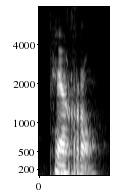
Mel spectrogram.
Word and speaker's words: perro: Perro. I'm not very good with the rolled R.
